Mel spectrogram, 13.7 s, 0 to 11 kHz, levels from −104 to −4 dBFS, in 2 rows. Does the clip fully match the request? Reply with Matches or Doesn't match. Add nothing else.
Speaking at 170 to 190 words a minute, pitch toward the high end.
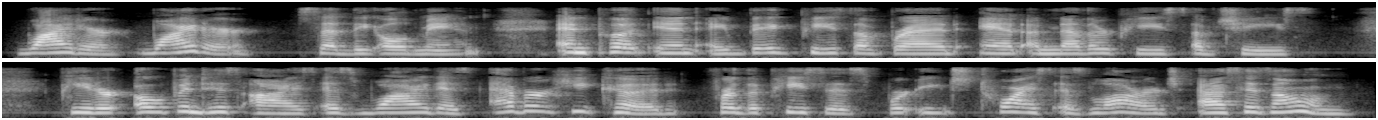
Matches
